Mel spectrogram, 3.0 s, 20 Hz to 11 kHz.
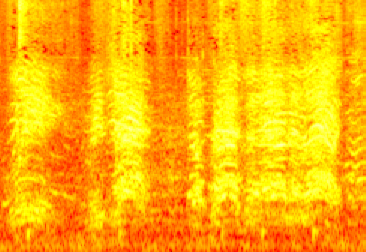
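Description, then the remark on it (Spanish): Hundreds of students from six high schools, who walked out of class, shouting together at a protest march against President-elect Donald Trump and his deportation plan, in loud, rhythmic bursts, voices rising and falling in a repeated chant-like pattern with brief dips between the cries. “Rechazamos al presidente electo, le gritan a Donald Trump cientos de estudiantes de 6 escuelas preparatorias que se salieron de clases y caminaron por las banquetas de la ciudad para manifestar su descontento en un parque frente a la alcaldía”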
